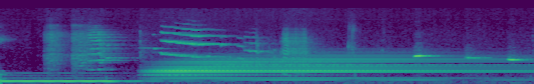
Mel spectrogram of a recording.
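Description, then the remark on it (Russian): A radio receiver, just switched on, being tuned between stations without finding anything suitable: a low hum gives way to sliding whistles and steady droning tones, with a couple of brief squeals near the end and no voices. “Вот включила приемник, но не могу поймать ничего подходящего.”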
